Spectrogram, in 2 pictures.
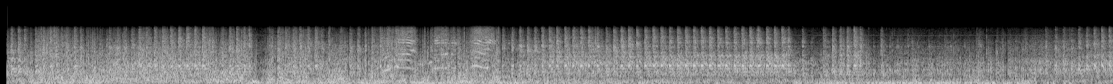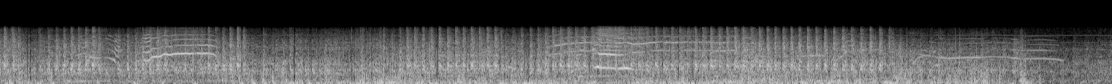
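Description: Roller coaster lift hill: the chain lift and anti-rollback ratchet clattering rapidly and steadily as the train climbs, with riders' voices over it. The clatter thins out near the end as the train reaches the crest.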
